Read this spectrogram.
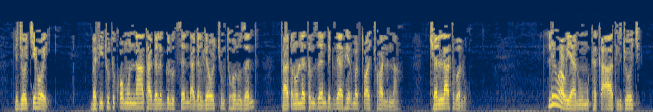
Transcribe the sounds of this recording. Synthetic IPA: lɨd͡ʒo̞t͡ʃːjɪɦo̞j | bəfit̪ʰut̪ʰɨkʼo̞muɨnːat̪ʰaɡəlɡːɨlut̪zənd̪aɡəlɡajwo̞t͡ʃːɪmt̪ʰɨɦo̞nuzənd̪ | t̪ʰat̪ʼnolːət̪ʰɨmzənd̪ɨɡzjaβɦe̞ɾməɾt̪ʼwat͡ʃːɛhalːɨnːa̰ | t͡ʃʰɛlːat̪bəlo̰ | le̞wawijanumkʰəkʼə̰ʔat̪lɨd͡ʒo̞t͡ʃː

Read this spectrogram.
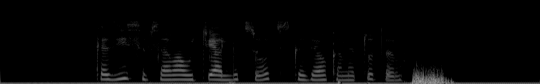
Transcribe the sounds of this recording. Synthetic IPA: kʰəzːihsɨβsəβawʊt͡ʃʼijalːut̪səwot͡ʃːɨ̥skʰəzijawkʰəmət̪ʼut̪ʼɨɾu

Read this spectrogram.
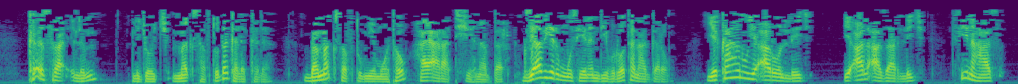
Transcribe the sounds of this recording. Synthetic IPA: kʰəɨsɾa̰ʔelɨm | lɨd͡ʒo̞t͡ʃːməkʼsəft̪ʰut̪ʰəkʰələkʰːələ | bəməkʼsəft̪ʰumjɛmo̞t̪ʰəwhajaːɾa̰t̪ːʃɪhnəbːəɾɨɡzjaβhe̞ɾmuse̞nɨnd̪ihbɨlo̞t̪ʰənaɡːəɾə̰w | jɛkʰahɨnujɛʔaɾo̞nlɨd͡ʒ | jɛʔalʔa̰zaɾlɨd͡ʒ | finɦas

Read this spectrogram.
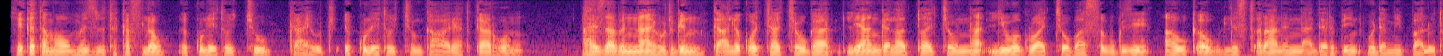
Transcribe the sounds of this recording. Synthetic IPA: jɛkʰət̪ʰəmawmhɨzbt̪ʰəkʰəfləwʔɨkːule̞t̪ʰo̞t͡ʃːukʰəajhud̪ɨkːule̞t̪ʰo̞t͡ʃːumkʰawaɾijat̪ɡaɾho̞nu | ʔahzaβɨnːajhud̪ɡɨnkʰəa̰ləkʼo̞t͡ʃːat͡ʃːɛwɡaɾliaŋɡəlat̪ʰʼːwat͡ʃːɛwɨnːaliwɔɡɾat͡ʃːɛwbəasːəβuɡize̞ʔawkʼəwlɨst̪ʼɨɾanɨnːad̪əɾbenwɔd̪əmːibːalut̪

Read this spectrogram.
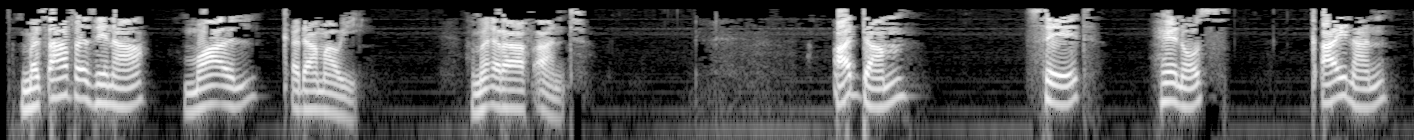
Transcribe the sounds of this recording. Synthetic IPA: məsʼhafəze̞na | maʔɨl | kʼɐd̪amawḭ | məʔɾafa̰nd̪ | ʔad̪am | set̪ | henos | kʼajnan

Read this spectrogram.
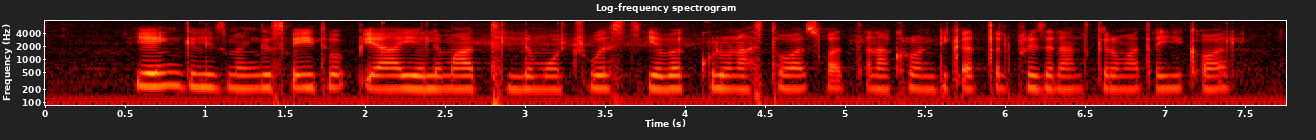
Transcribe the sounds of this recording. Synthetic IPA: jɛiŋɡlizməŋɡɨst̪kʰəit̪ʰjo̞pʼjajɛlɨmat̪ʰːɨlːɨmo̞t͡ʃːwʊst̪ʼjɛβəkʰːulonast̪ʰəwasʼoa̰t̪ʼːənakɾo̞ɨnd̪ikʼət̪ʼːɨlpɾe̞zid̪ant̪ɡɨɾmat̪ʼəjːɨkʼəwal

